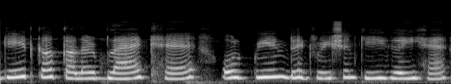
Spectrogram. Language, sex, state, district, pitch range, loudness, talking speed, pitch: Hindi, female, Uttar Pradesh, Lalitpur, 280-325 Hz, -13 LUFS, 145 wpm, 295 Hz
